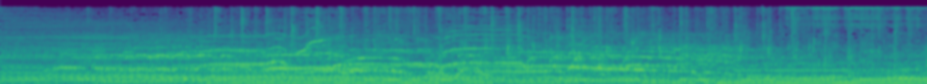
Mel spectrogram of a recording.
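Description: Live band holding long sustained chords on keyboard and bass, with shouts and whoops over the music.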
